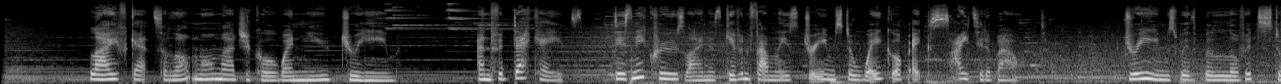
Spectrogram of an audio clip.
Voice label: Manchester, Commercial, Bright, Light, Warm Magical; Disney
